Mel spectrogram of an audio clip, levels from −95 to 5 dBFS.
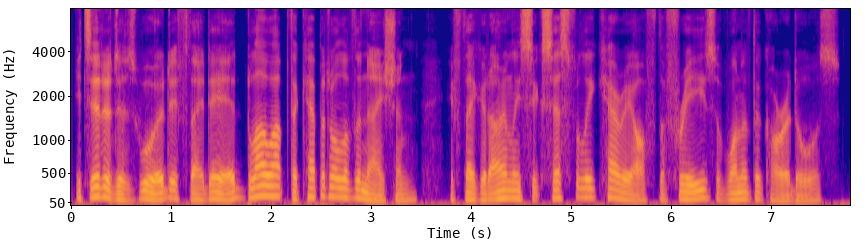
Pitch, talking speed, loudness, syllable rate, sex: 110 Hz, 210 wpm, -20 LUFS, 5.8 syllables/s, male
